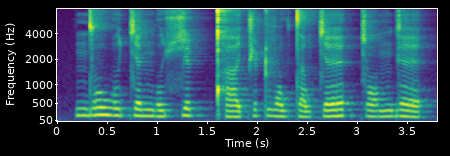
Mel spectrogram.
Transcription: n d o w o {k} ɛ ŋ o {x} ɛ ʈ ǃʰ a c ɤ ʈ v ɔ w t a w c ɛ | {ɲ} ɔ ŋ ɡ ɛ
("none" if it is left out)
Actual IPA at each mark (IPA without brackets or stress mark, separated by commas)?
c, ç, c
